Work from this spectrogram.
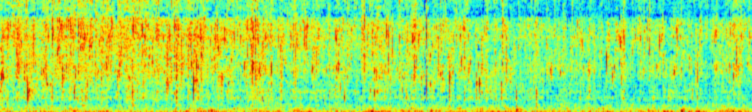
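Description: Spices frying in hot oil in a pan, with peanuts to go in soon, give a steady, dense sizzle and crackle that holds at an even, close level throughout, with no talking.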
